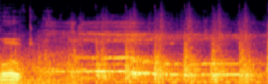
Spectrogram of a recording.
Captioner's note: crowd chanting in native language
